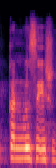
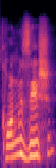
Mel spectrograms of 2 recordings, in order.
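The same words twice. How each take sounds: First: The stress is not on the third syllable. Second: The stress is on the third syllable. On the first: The speaker calls it wrong. "which is wrong" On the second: The speaker calls it right. "A is in caps, capital letter. so there you give the stress"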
